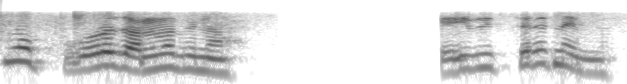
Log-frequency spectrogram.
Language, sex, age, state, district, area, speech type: Odia, female, 45-60, Odisha, Angul, rural, conversation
